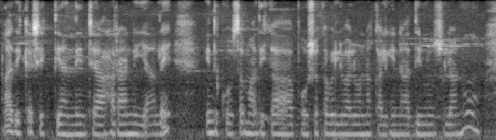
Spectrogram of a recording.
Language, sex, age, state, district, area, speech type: Telugu, female, 30-45, Telangana, Mancherial, rural, spontaneous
